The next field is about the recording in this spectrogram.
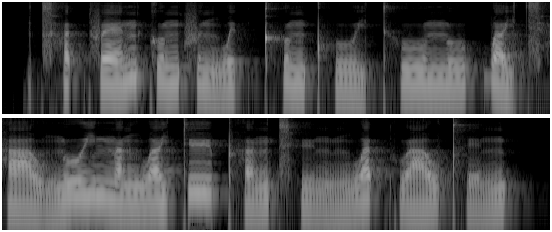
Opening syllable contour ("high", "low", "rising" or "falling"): low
